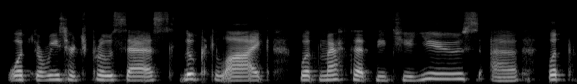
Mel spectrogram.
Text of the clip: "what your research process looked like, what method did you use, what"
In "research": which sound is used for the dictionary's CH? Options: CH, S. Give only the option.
CH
